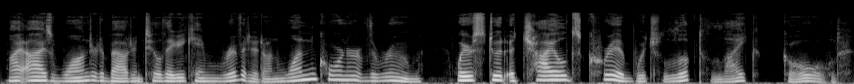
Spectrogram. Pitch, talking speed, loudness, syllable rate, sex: 160 Hz, 160 wpm, -17 LUFS, 4.5 syllables/s, female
